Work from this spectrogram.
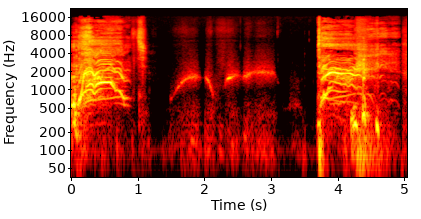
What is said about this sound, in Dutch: Maar oké, één van ons drie gaat zo meteen fluiten. En dan laat in de comments even weten wie van ons drie dat was.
